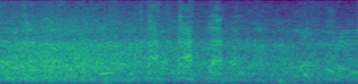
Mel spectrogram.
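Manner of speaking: cackle. Acted. After the heckle.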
